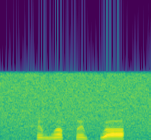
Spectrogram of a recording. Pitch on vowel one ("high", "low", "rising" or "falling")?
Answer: low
